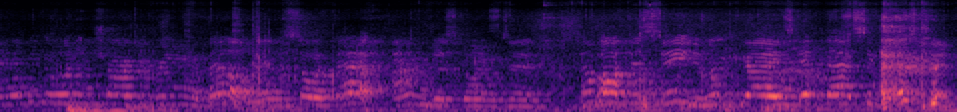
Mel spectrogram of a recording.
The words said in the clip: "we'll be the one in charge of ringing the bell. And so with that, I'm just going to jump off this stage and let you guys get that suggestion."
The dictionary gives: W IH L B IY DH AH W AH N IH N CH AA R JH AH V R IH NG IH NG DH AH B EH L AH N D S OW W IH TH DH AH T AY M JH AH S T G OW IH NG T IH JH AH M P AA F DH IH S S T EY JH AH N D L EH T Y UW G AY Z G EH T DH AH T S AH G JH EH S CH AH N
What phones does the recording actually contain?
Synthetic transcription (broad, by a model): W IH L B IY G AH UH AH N IH N CH AA R JH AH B R IH NG IH NG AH B EH L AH N S OW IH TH DH AH T AY M JH AH S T G OW IH NG T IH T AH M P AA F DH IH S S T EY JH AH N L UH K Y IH G AY Z G EH T DH AH T S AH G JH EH S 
